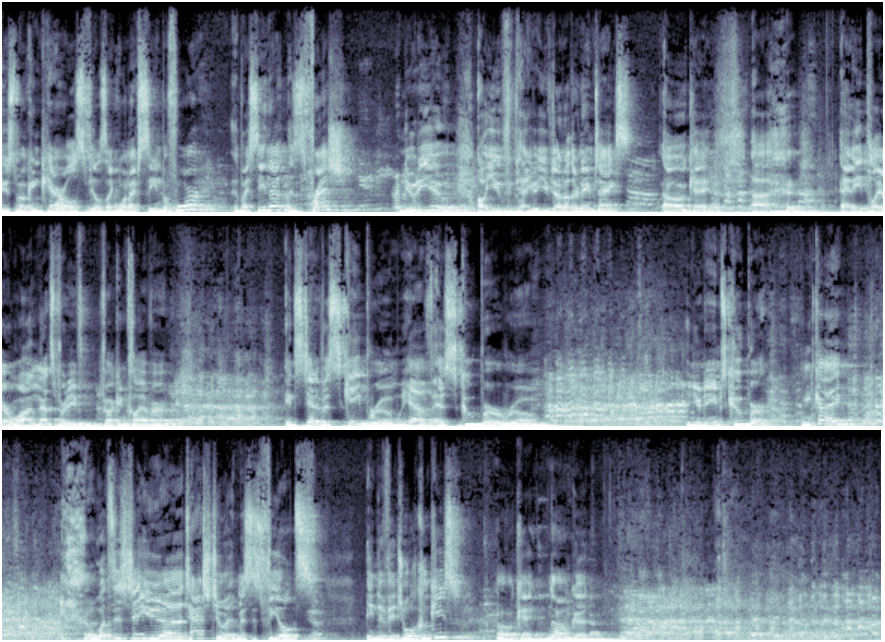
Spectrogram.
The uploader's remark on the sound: Live from Hyena's Comedy Nightclub in Dallas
